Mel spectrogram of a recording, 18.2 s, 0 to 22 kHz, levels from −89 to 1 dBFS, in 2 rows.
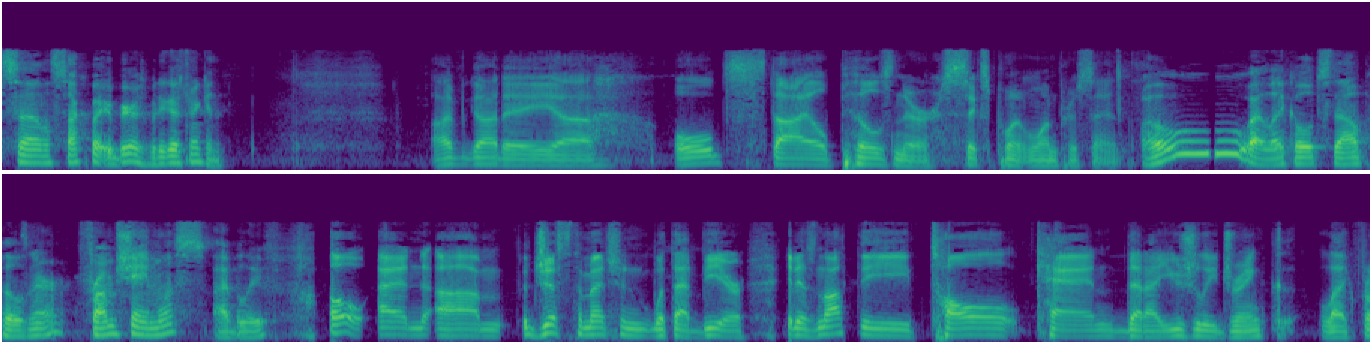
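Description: Throughout the speech, a low-delay AAC coder, likely AAC-ELD at a low rate around 32 kbps, codes the signal in short low-delay frames with too few bits, so the voice sounds plainly rough and grainy, with noise filling gaps between harmonics.

From 8.03 to 8.11 s, just before "I like", there is AAC frame loss with muting: the decoder zeroed the missing spectrum, about 60 ms, which fits two lost frames. Overlapping windows fade the sound out and back in, leaving a soft-edged gap.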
